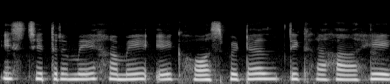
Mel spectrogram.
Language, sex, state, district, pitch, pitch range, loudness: Hindi, female, Madhya Pradesh, Bhopal, 245 Hz, 230-250 Hz, -14 LUFS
